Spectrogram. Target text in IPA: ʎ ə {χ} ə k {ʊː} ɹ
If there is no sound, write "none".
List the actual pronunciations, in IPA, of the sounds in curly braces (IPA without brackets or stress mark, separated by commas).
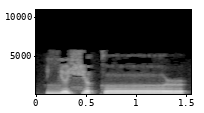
ç, ʊː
